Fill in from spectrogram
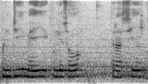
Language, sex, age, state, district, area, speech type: Dogri, male, 18-30, Jammu and Kashmir, Udhampur, rural, spontaneous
